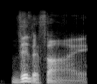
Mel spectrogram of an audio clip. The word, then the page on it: vivify: British English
